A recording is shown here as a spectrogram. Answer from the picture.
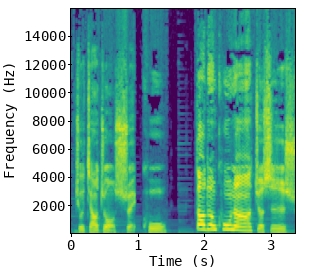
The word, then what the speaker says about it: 道頓堀: 说到大阪，相信十个人有九个半都会想到道顿窟。我没有念错，真的是念窟而不是绝。大家会念成绝的原因是“ 窟” 这个字和“ 绝” 这个字长得真的很像，但其实是两个完全不同的字，一个是手字边，一个是土字边。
